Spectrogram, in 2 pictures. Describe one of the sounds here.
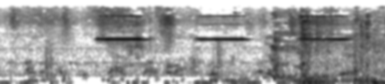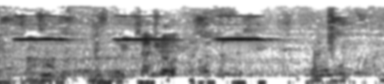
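A door warning chime beeps repeatedly.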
